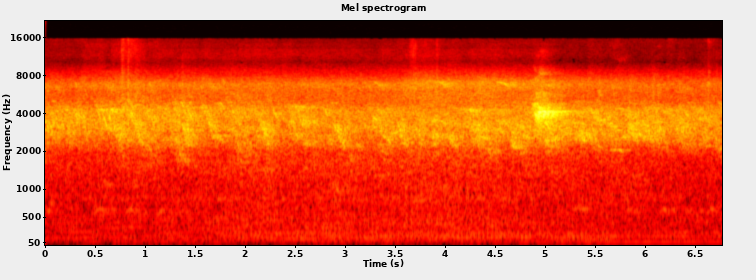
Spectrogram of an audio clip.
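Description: Dense, continuous peeping of many young chicks, with one louder cheep about five seconds in, over a faint low steady hum.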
